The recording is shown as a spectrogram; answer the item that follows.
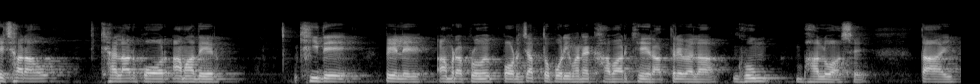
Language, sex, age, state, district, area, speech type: Bengali, male, 18-30, West Bengal, Purulia, urban, spontaneous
